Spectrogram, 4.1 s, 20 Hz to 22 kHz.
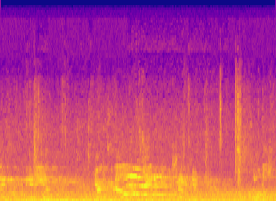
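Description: A cat meows in the video game Cyberpunk 2077, a few thin rising and falling cries over a steady ambient city drone.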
